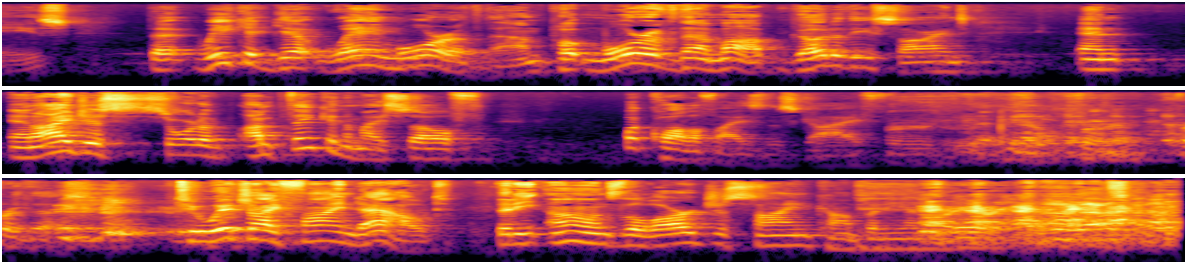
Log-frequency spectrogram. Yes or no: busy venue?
yes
